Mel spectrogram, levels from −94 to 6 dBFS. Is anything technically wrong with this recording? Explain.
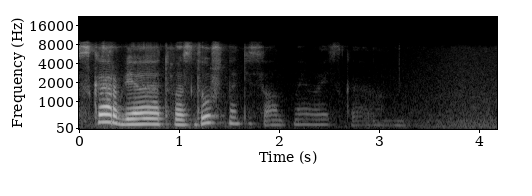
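No, nothing technically wrong: the room's background noise and the level shifts near 1.0 s and 3.0 s, as the talker moves relative to the microphone, belong to the recording, and the call path's Opus coding, band-limited to about 8 kHz, behaves as expected.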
